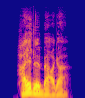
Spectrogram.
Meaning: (noun) A native or inhabitant of Heidelberg; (adjective) of Heidelberg
- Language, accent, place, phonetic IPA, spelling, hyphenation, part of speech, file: German, Germany, Berlin, [ˈhaɪ̯dl̩ˌbɛʁɡɐ], Heidelberger, Hei‧del‧ber‧ger, noun / adjective, De-Heidelberger.ogg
